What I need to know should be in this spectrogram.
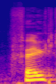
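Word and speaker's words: Veld: If you do, then Pampas is Steppes, Prairie is Velt, which is pronounced as felt, by the way, it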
